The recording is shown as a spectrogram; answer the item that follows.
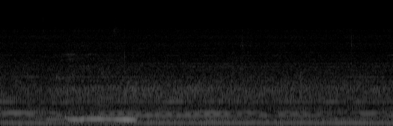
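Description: Steady low hum with several sustained tones over it, and a single held low note from about one second in to about two seconds in.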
